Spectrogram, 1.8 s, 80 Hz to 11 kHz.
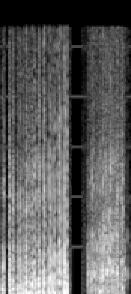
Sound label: Shuffle-riffle, Cards; Garden Chance Cartes 1.0.3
